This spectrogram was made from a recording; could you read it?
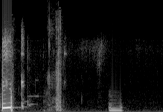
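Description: A short, low buzzy phone beep sounds once near the end, after a few brief clicks and rustles, moderately loud, with no talking over it.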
